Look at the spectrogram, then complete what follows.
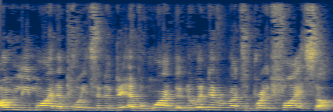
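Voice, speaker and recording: A man speaks at a high pitch. Noticeable background noise can be heard. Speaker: spoken word poet. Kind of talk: spoken word performance poetry.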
